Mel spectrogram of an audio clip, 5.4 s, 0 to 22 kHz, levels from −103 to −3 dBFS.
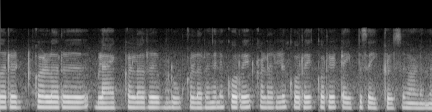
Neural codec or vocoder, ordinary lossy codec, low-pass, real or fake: none; none; none; real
